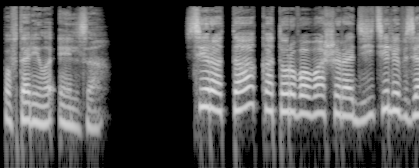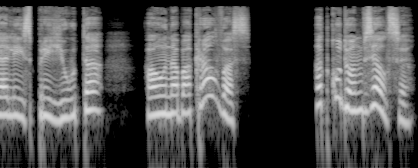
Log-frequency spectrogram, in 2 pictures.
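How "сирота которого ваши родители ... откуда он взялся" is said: higher woman's voice, worried and quick; Elsa, alarmed. A narrator's reading. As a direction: voice Elsa as a startled young woman. Elsa's alarmed questions.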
